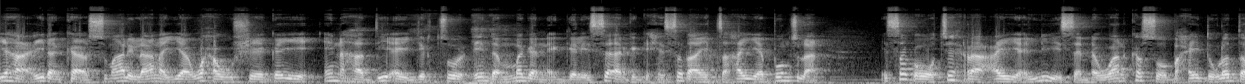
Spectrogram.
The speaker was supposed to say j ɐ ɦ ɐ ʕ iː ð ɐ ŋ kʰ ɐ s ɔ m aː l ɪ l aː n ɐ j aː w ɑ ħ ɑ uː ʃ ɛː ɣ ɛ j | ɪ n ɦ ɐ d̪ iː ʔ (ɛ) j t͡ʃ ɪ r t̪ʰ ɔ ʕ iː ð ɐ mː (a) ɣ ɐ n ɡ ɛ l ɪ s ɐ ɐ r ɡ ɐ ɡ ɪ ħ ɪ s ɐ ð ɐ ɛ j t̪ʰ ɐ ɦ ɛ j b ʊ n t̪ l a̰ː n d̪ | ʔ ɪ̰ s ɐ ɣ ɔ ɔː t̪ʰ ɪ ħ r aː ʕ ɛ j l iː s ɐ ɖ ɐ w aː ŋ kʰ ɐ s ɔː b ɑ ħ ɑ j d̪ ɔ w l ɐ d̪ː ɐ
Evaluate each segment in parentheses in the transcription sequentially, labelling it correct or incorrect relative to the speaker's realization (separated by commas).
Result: correct, incorrect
